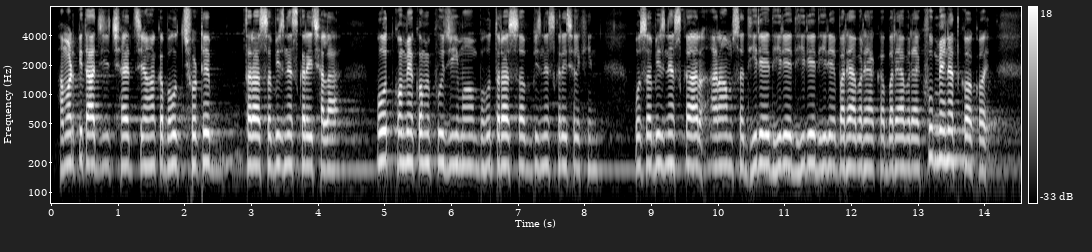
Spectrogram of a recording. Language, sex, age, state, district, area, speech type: Maithili, male, 18-30, Bihar, Darbhanga, urban, spontaneous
